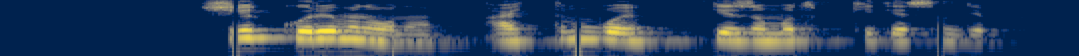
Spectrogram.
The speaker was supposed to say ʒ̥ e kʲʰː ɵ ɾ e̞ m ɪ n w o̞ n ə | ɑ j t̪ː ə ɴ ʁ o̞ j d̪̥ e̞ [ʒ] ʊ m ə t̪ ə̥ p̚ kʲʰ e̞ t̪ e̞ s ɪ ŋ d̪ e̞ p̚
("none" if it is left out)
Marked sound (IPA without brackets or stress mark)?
z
